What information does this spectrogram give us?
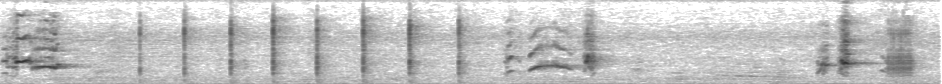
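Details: Javan myna (Acridotheres javanicus) song used as a lure to make other mynas sing: harsh squawks, then a quick run of dry ticking clicks about five a second, and more raspy squawks with a brief whistle.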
